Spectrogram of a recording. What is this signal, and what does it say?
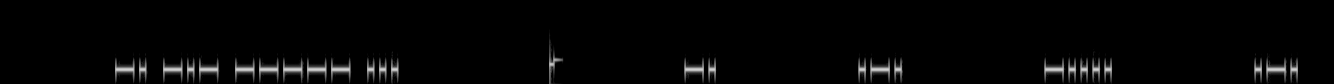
Morse code, heard as a keyed tone, about 20 wpm, spaced as for 9 wpm, 700 Hz. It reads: NK0S NR6R
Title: USA Call Signs - 4 Characters - 8x Character Spacing - 20wpm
